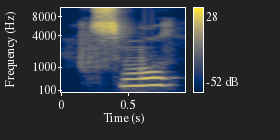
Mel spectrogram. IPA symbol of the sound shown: ð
